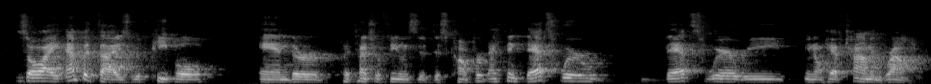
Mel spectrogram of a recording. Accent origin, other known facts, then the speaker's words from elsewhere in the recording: Chicago, Illinois, United States; also born or lived in Miami, Florida; now in Naples, United States; I'm born and raised in Chicago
